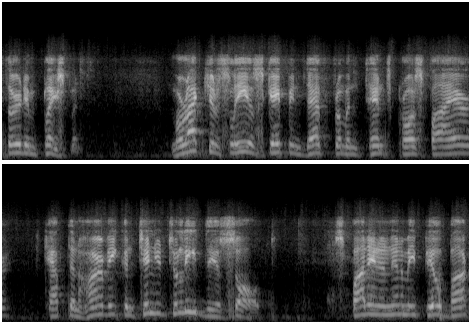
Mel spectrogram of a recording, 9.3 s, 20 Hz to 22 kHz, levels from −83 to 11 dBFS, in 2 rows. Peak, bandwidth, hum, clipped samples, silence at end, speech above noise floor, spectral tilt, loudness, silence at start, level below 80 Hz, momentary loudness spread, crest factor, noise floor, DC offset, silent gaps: -2 dBFS; 9.8 kHz; none; under 0.1%; 0 s; 34 dB; -2 dB/octave; -18 LUFS; 0.05 s; -80 dBFS; 10 LU; 20 dB; -54 dBFS; under 0.1%; none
